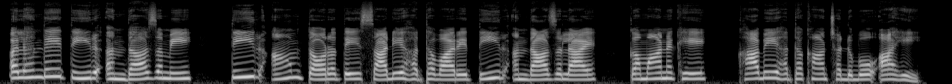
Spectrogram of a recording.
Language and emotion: Sindhi, neutral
